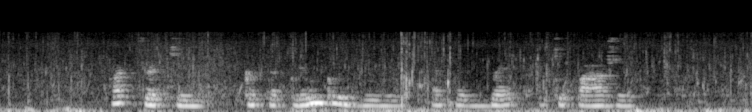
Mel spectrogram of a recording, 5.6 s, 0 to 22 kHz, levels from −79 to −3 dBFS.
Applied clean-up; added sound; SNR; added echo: none; Waves, surf; 9 dB; reverberation time 0.3 s.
